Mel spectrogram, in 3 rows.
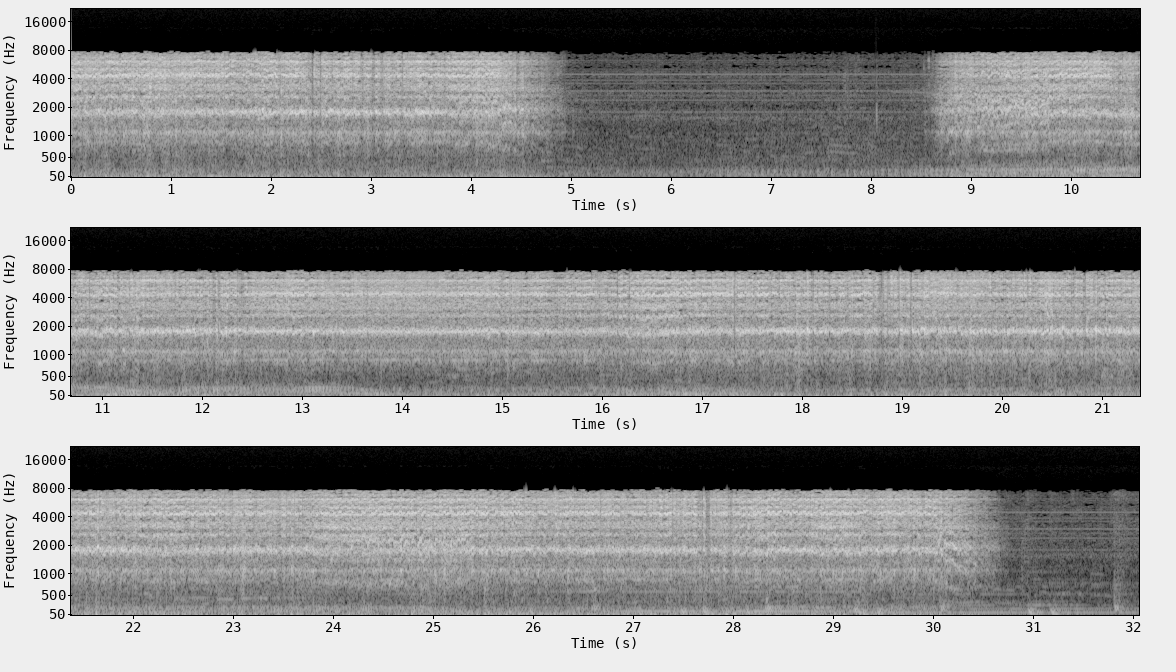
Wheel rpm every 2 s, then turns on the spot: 220, 230, 80, 0, 80, 220, 230, 230, 230, 230, 230, 220, 210, 230, 220, 30.
none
